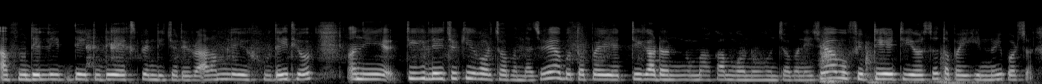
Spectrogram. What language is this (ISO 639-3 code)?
nep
